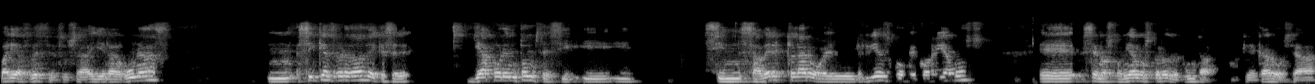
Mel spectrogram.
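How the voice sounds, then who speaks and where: Dark and mellow in tone yet fairly high in pitch, a man speaks at a fairly slow pace with lively intonation. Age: 60s. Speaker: veteran ski mountaineer. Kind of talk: webinar discussion. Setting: video call. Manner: halting.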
